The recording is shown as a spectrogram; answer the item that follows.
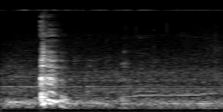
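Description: A single short cough from a person, about half a second in.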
